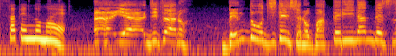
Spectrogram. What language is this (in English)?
Japanese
